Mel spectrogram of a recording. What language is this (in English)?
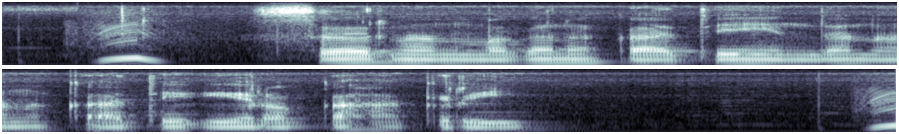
Kannada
